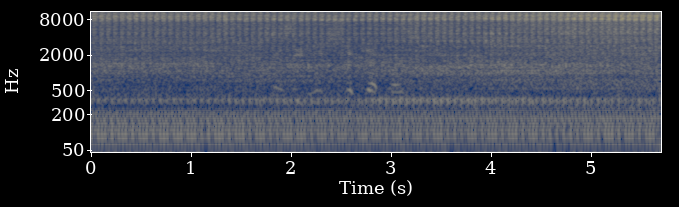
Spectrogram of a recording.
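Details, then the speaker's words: Sears GT18 garden tractor idling in snow with plow attached: light, quick ticking over the beat from the left intake valve having too much clearance; valve not yet replaced. "if y'all hear that ticking i know what it is i know i've heard people ask me about the house at the house but it is uh i know which valve it is it's the left intake valve it's got too much gap in it"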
